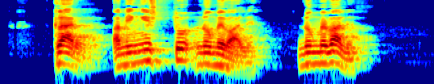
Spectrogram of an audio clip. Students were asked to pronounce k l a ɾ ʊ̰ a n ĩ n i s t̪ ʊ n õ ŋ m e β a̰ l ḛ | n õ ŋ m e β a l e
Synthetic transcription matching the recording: k l a ɾ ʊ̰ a m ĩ ŋ i s t̪ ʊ n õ ŋ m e β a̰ l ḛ | n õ ŋ m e β a l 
